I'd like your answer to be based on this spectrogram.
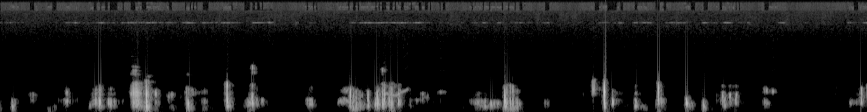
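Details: Irregular gurgling and rumbling bursts from the belly in a quiet room; stomach growling from hunger after not eating before a performance; borborygmi.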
